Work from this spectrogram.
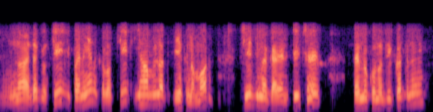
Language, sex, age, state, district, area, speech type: Maithili, male, 30-45, Bihar, Samastipur, rural, conversation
